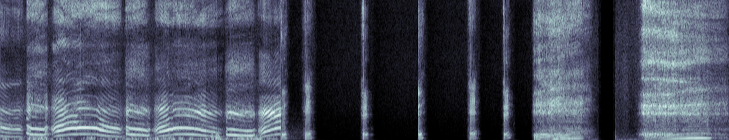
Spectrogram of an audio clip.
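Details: Young child sick, coughing and uncomfortable: loud, sustained wailing cries with rising and falling pitch, broken by short gasping breaths; distressed crying.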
